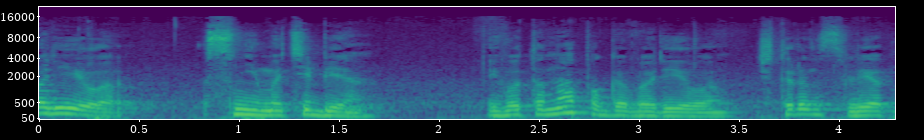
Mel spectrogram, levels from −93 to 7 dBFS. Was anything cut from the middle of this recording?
yes; 1 cut; at 2.2 s

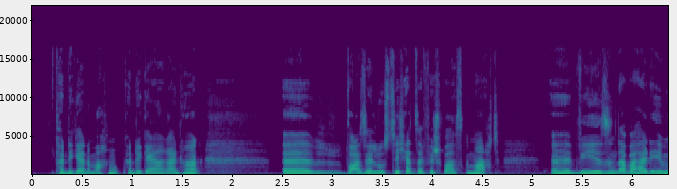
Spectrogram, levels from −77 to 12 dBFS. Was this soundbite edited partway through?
no; 0 cuts

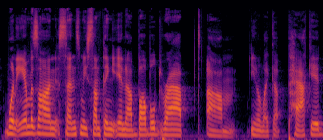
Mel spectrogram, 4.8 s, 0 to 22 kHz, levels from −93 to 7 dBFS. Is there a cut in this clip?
no; 0 cuts

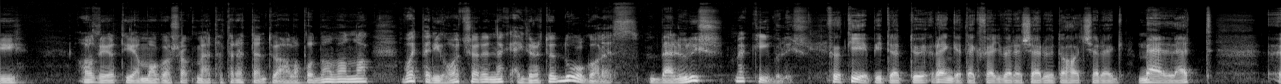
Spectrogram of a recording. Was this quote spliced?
yes; 1 cut; at 8.3 s

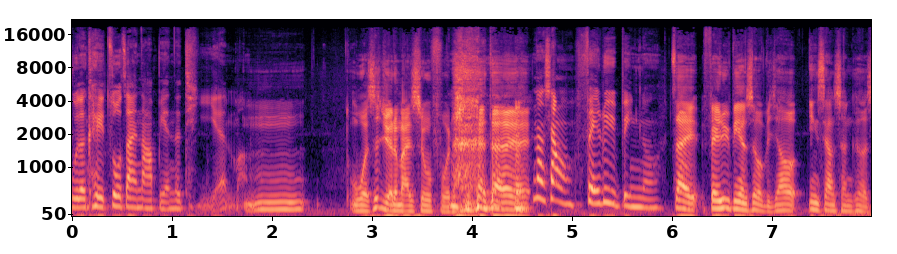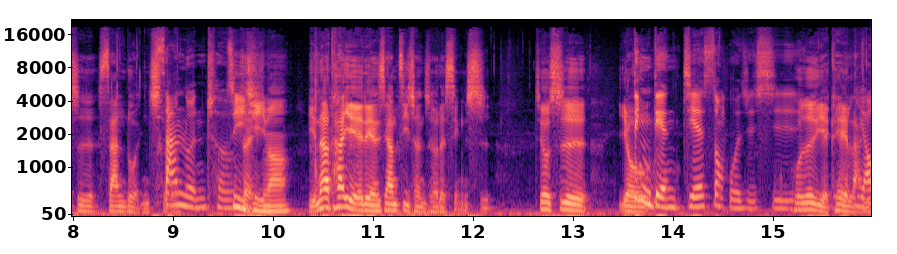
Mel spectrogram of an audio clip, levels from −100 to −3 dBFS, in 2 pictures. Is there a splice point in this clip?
yes; 3 cuts; at 4.6 s, 10.4 s, 14.5 s

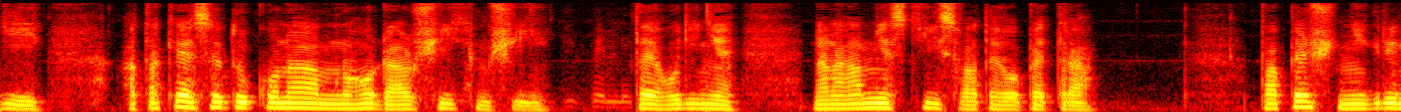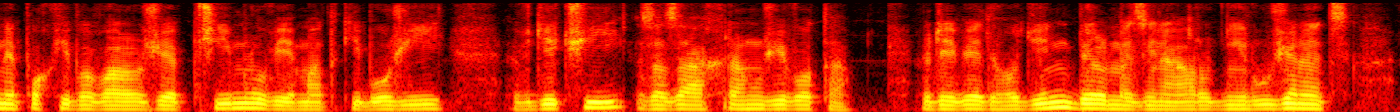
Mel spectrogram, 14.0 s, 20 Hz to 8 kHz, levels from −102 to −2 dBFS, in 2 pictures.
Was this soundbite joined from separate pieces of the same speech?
yes; 2 cuts; at 3.2 s, 11.4 s

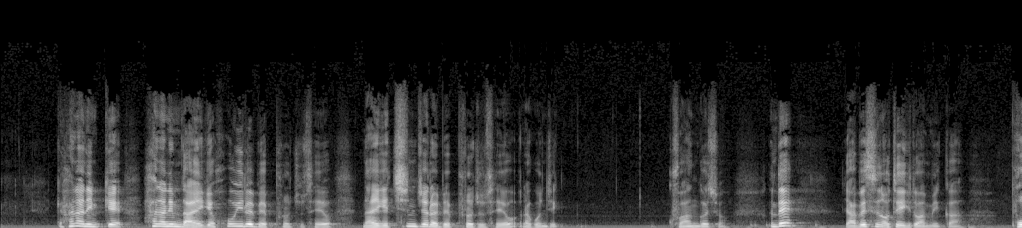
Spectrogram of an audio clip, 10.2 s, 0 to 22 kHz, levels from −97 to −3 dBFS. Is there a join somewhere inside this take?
no; 0 cuts

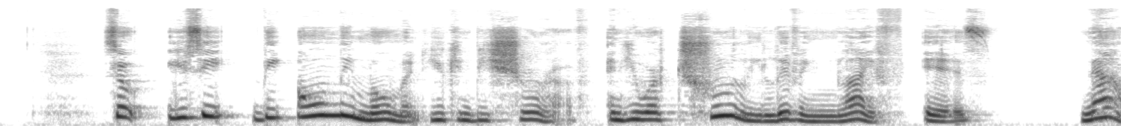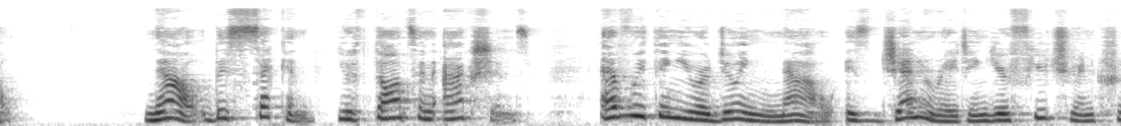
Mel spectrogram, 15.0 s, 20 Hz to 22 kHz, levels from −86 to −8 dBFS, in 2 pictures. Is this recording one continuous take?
no; 1 cut; at 9.6 s

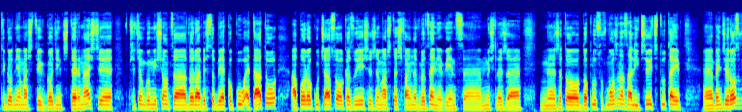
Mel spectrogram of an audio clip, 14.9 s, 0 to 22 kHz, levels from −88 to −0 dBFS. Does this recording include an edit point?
yes; 1 cut; at 8.4 s

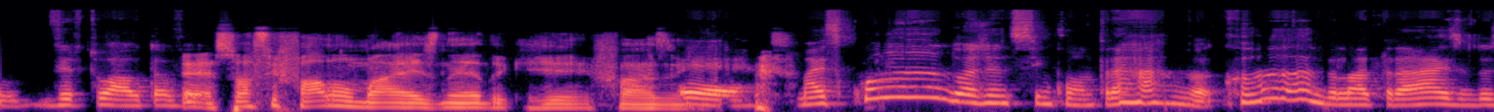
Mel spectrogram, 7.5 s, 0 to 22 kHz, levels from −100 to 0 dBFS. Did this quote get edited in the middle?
no; 0 cuts

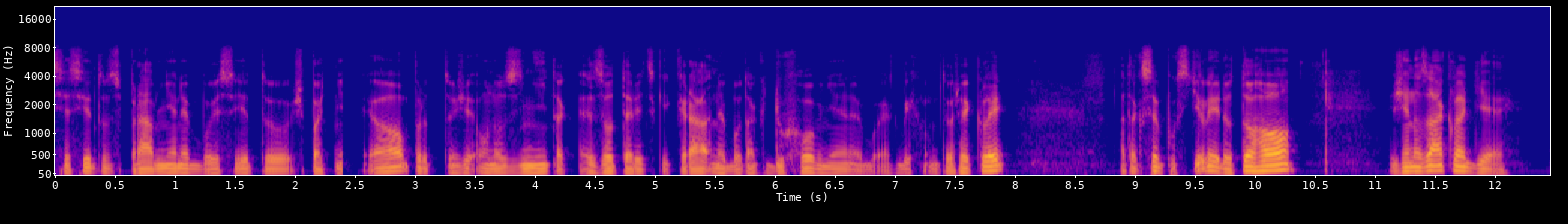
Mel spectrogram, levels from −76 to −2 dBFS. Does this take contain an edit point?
yes; 1 cut; at 2.4 s

